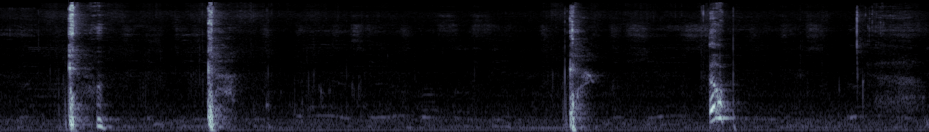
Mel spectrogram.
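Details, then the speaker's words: An adult with a cough and sore throat gives four short, harsh cough bursts, the first with a quick second hack, over a low room hum; an ordinary acute cough. "oh jump I've got this cough and a sore throat and I thought I wonder enough to go to the doctors or not"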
